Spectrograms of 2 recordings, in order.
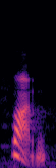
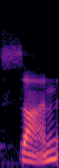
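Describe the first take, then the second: First: The s is lisped, tongue between the teeth. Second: The s is clear, tongue behind the teeth. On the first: "interdental lisp where your tongue comes out the front of your mouth" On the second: "instead of sun"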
